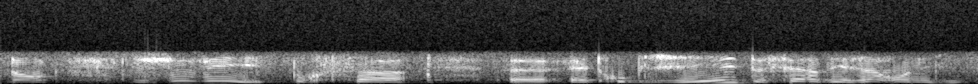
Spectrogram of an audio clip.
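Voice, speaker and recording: Man lecturing over very noisy shortwave radio. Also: fairly high pitch. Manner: hesitant, halting, self-correcting explanation; didactic. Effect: shortwave single-sideband radio transmission. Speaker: amateur radio operator giving a technical presentation. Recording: narrow-band, very noisy shortwave radio link. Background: loud radio static noise.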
